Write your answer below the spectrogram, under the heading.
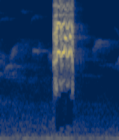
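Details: Green-cheeked conure in a rice field, giving a single loud, harsh, raspy squawk lasting about a fifth of a second, standing out against near silence.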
